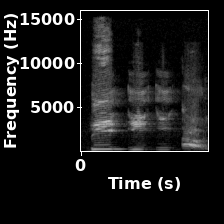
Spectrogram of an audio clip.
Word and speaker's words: beer: part of the word b-e-e-r where we have e-e on the line the sound presents there is the diphthong here beer here now the first option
